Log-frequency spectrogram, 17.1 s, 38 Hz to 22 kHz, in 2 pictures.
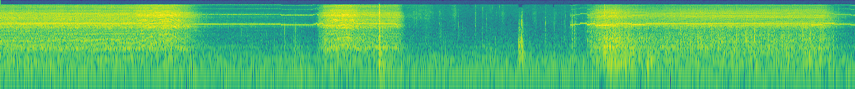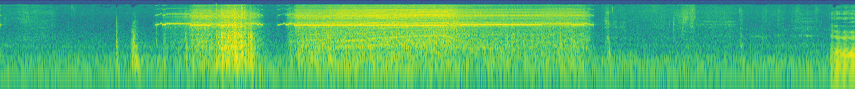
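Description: Bursts of a power tool whir on and off several times as it loosens 5/16 bolts under a 2011-2019 Ford Explorer front wheel well liner, each run lasting a few seconds, close and clear, with quiet pauses between.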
